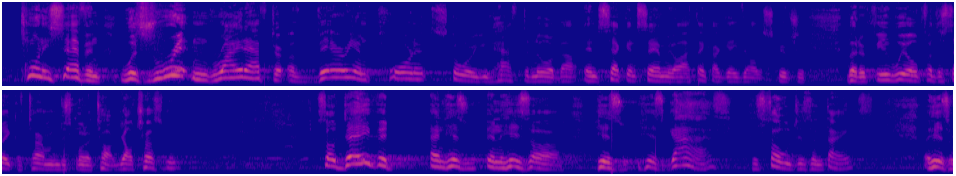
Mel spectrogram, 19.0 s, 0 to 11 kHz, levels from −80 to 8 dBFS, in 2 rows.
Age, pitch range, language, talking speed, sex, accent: 50-69, 155-240 Hz, English, 175 wpm, male, American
